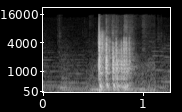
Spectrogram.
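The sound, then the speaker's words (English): Dice rolled during a game clatter onto a hard floor in a quick burst of several sharp, rattling clicks lasting under half a second, clear against a quiet background. “The dice fell on the ground.”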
